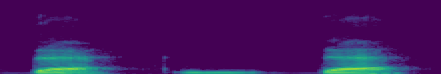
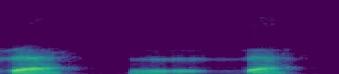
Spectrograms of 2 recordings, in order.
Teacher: antara huruf dal dan huruf zal itu sama-sama ujung lidah itu menempel pada gigi seri atas, tetapi huruf dal itu kuat, tertahan. Kalau huruf zal itu lebih lebih kendor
